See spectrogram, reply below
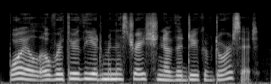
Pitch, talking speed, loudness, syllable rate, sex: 230 Hz, 200 wpm, -16 LUFS, 6.9 syllables/s, female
